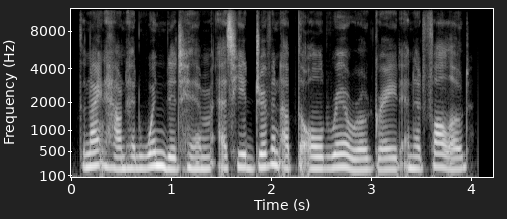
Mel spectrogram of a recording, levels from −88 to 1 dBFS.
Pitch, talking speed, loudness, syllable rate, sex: 210 Hz, 240 wpm, -15 LUFS, 6.3 syllables/s, female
